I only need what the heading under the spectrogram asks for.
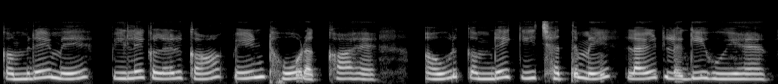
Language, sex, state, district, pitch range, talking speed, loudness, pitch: Hindi, female, Uttar Pradesh, Saharanpur, 255-300 Hz, 140 wpm, -16 LUFS, 270 Hz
